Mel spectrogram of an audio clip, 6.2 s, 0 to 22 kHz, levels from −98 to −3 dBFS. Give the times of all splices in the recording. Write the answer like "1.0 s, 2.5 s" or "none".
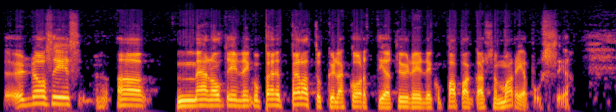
none

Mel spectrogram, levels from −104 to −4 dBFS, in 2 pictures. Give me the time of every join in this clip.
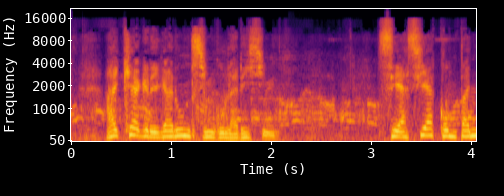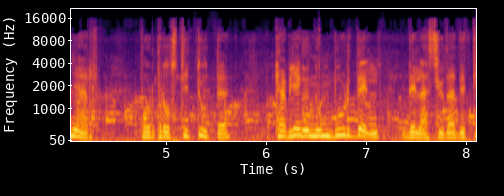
1.2 s, 4.8 s, 6.3 s

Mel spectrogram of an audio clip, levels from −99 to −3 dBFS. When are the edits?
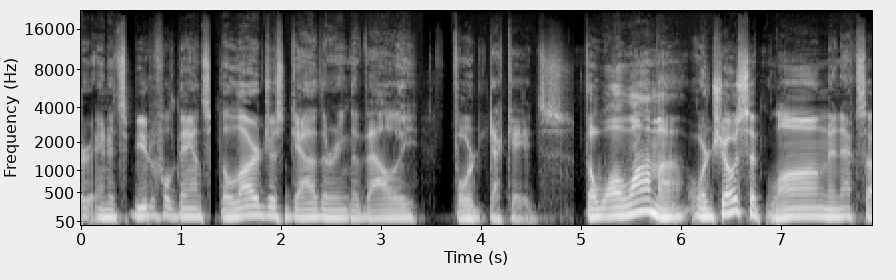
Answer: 1.3 s, 2.0 s, 2.7 s, 3.5 s, 4.9 s, 6.8 s

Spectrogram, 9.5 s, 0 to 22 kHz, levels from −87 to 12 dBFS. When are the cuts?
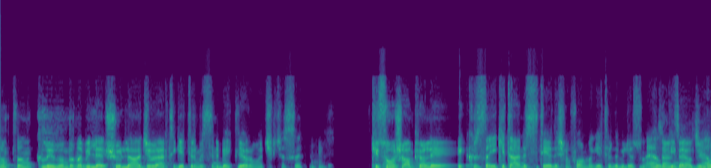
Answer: none

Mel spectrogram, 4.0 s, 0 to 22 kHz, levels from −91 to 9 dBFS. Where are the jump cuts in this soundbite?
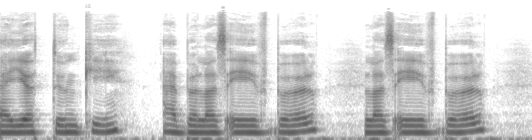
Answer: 2.7 s

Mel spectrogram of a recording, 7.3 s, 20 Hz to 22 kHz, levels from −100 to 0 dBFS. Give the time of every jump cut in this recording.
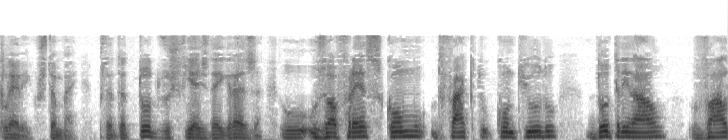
2.7 s

